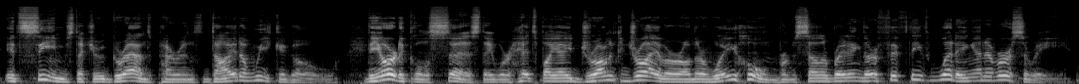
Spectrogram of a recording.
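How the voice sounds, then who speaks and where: A man voicing a stern, protective supernatural father in a read-aloud story, formal and measured. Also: on the high side, sing-song. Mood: grave. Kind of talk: story reading in character.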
